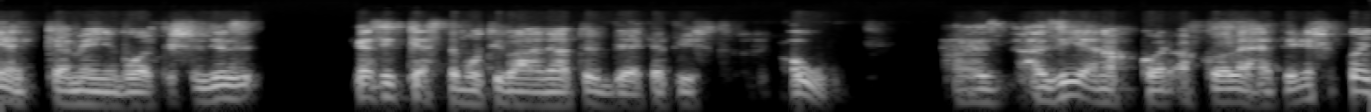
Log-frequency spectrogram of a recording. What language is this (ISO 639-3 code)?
hun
